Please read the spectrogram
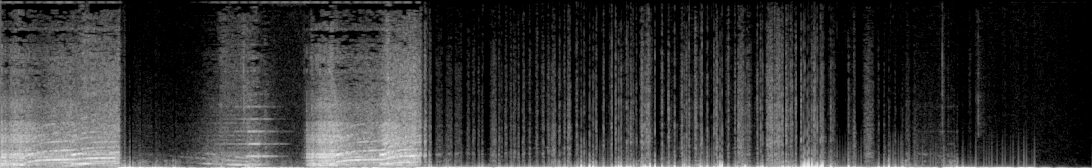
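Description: Electric motor and propeller of a large RC plane run up on a workbench. In the first three seconds the motor whine glides up and down twice, then about three seconds in the propeller blast buffets the microphone with a loud low rumble until the motor winds down near the end.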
